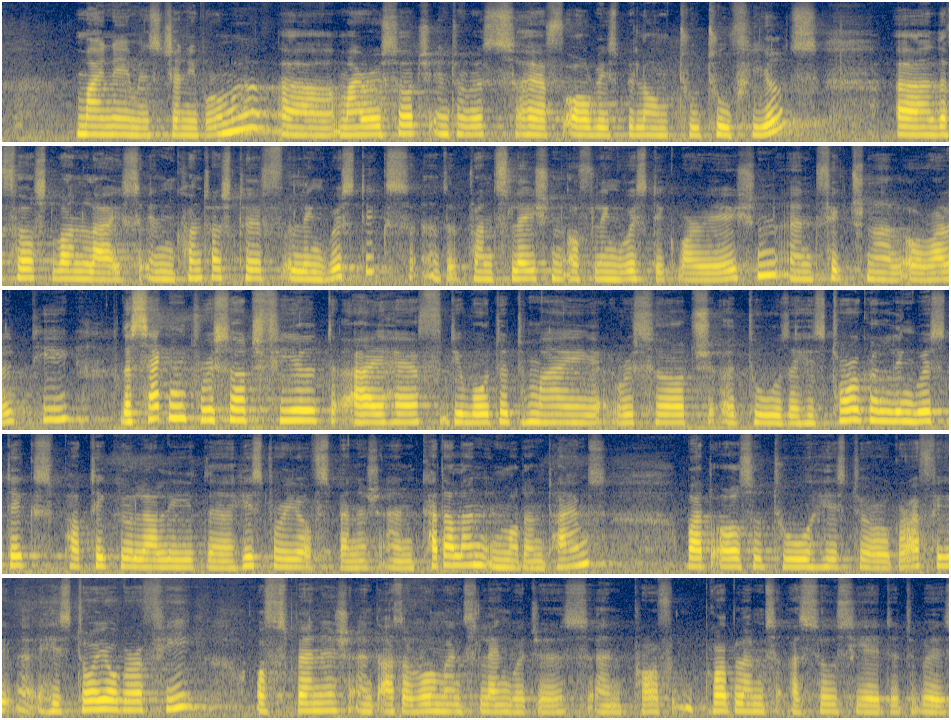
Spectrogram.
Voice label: abstract english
